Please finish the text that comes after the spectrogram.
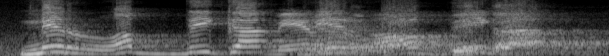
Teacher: با حروف کلکلہ ہے ذرا جماؤ کے ساتھ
